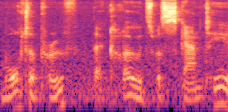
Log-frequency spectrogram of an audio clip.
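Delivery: ordinary delivery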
